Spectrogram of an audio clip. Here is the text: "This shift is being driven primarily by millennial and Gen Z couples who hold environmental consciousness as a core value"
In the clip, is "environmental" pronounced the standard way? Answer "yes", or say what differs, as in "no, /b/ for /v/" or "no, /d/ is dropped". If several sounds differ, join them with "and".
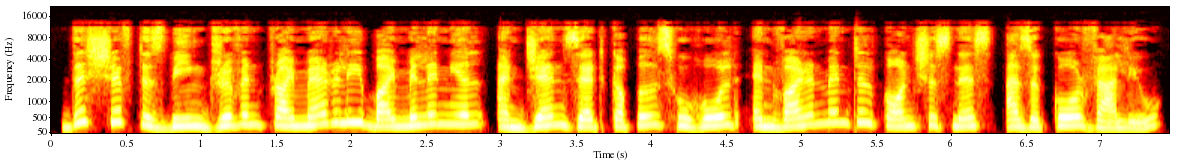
yes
